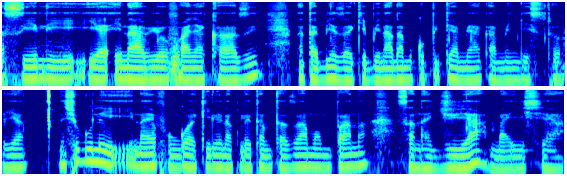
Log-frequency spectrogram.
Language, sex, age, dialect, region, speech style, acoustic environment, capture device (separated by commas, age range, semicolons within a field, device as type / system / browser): Swahili, male, 18-24, Kenya - Nairobi Sheng-influenced, Kenya, relaxed; focused, nature, desktop / Windows / Chrome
